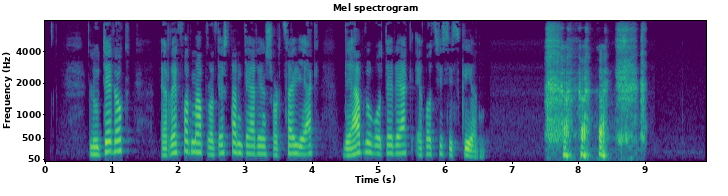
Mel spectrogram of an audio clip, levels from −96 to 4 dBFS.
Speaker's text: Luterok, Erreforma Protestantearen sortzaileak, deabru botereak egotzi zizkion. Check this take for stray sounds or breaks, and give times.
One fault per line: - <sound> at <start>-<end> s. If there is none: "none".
- laugh at 7.5-9.0 s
